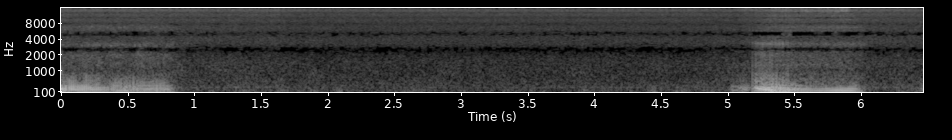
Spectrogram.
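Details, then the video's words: Sleeping pet dog snoring noisily indoors, two low rattling snores under a second long separated by about four seconds of quiet breathing. "Dog snoring... A lot!"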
